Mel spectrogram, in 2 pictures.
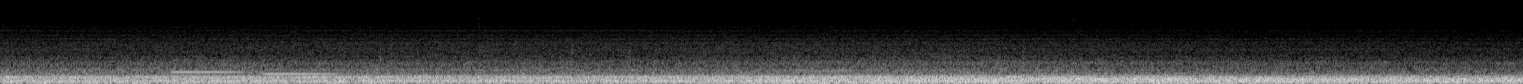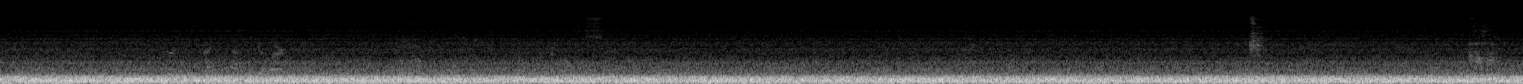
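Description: Steady cabin noise of a Boeing 737-800 in flight, heard from a seat over the wing: the CFM56 engines and the airflow as an even low rumble. About two seconds in, a two-note cabin chime sounds, high then low.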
